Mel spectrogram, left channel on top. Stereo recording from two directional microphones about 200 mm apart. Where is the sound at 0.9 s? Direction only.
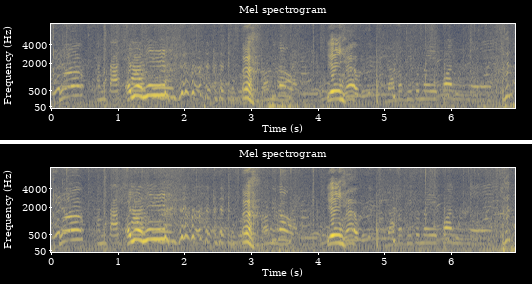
50° left (ahead or behind).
